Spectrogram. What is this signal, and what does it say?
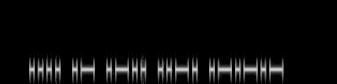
Morse code, heard as a keyed tone, about 28 wpm, 700 Hz. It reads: HALF.
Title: 3x Word-Spacing - Sentences from Top 400 Words - 28wpm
